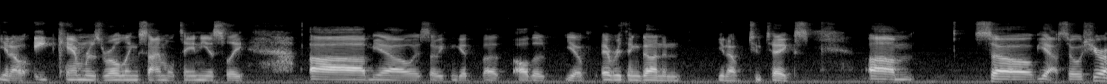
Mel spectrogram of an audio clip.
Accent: American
